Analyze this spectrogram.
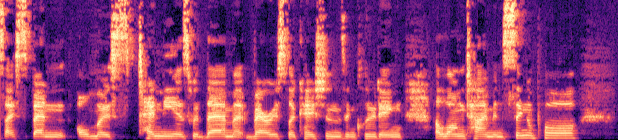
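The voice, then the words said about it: English accent. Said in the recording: “you can probably tell by the accent, I'm from England originally.”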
